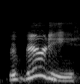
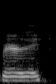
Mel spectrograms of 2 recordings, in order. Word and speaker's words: verde: of Spanish words so it would be like Verdi you know instead of Verde and so we played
